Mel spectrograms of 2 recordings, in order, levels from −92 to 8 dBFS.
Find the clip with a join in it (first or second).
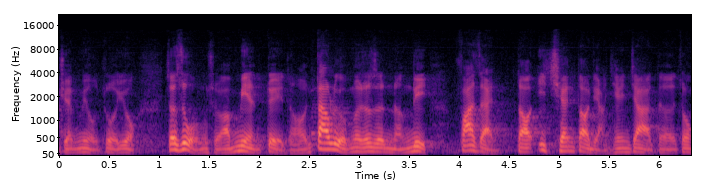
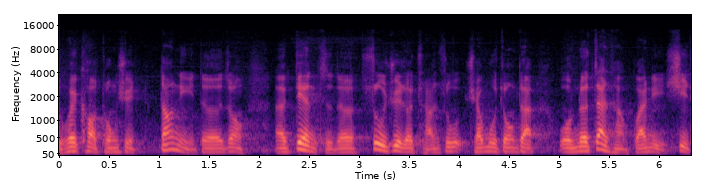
first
